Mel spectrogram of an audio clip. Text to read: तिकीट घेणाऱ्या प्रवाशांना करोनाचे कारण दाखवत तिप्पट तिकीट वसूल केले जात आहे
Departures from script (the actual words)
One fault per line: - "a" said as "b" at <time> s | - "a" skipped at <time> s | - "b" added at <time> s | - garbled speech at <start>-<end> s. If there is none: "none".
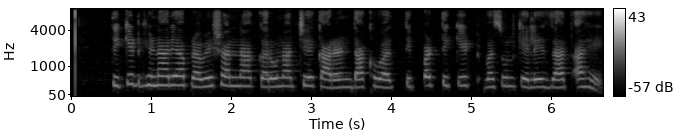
none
